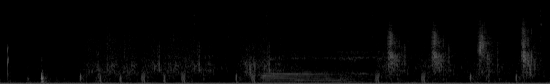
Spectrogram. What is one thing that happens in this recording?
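Footsteps tap steadily on stone.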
